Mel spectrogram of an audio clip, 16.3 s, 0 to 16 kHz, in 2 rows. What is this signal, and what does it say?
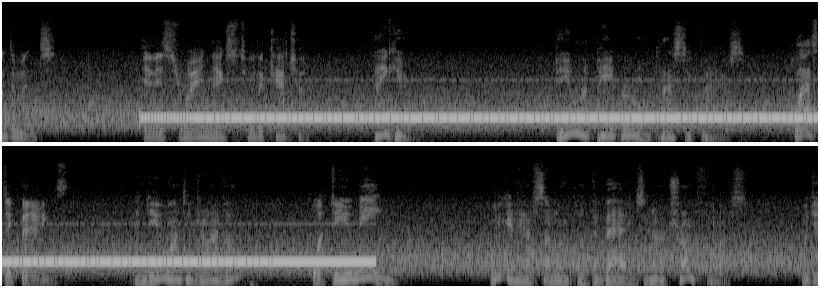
PSK31 (31.25 baud), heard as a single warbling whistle, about 640 Hz, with radio static.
